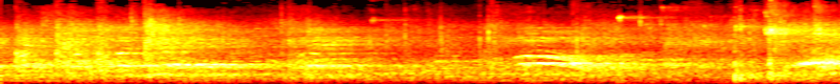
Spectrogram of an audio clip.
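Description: Spectators' voices and calls in a large rink hall, with sharp knocks of a ball hockey stick on the plastic ball as a player stickhandles in alone on the goalie, and a louder crack of the shot near the end.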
